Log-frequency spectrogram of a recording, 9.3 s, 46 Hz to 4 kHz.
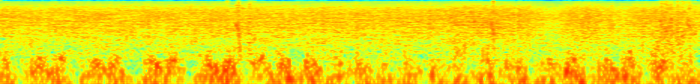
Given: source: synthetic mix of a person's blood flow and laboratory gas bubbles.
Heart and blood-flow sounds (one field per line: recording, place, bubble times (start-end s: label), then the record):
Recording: Doppler ultrasound of blood flow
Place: precordium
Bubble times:
3.00-3.42 s: bubbles
6.06-6.21 s: bubbles
6.39-6.65 s: bubbles
8.53-9.29 s: bubbles
From the record:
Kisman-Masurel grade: 222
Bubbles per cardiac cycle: several, 3 to 8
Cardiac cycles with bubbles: 10 to 50%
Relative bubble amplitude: moderate (0.250 to 0.450)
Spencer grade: 2 (many but less than half of the cardiac periods contain bubble signals, singularly or in groups)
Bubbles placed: anywhere in the cardiac cycle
